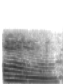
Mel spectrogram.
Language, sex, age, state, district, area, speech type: Kannada, female, 30-45, Karnataka, Kodagu, rural, conversation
